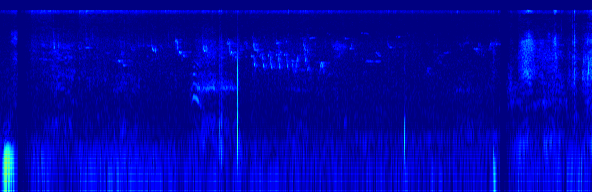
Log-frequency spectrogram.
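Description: Faint outdoor ambience with a few short bird calls about three to four seconds in, and a couple of sharp clicks among them.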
